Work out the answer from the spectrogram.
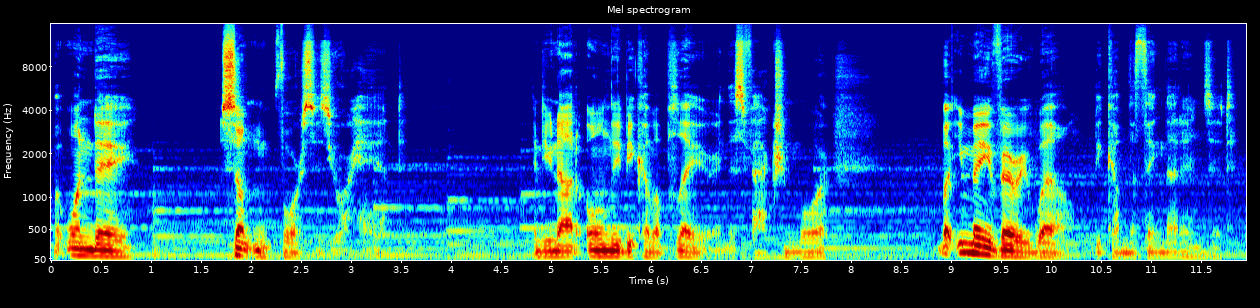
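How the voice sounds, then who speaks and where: A man narrates a sci-fi audio drama in an extremely low voice. His scripted delivery is dramatic and slow, with soft music behind him.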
